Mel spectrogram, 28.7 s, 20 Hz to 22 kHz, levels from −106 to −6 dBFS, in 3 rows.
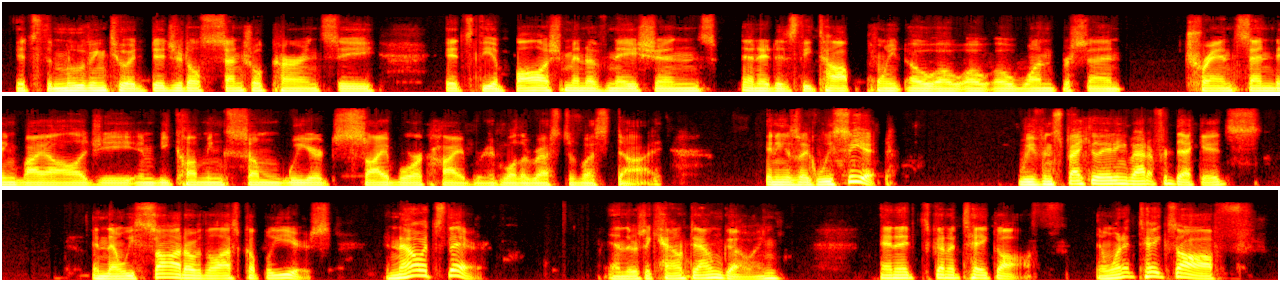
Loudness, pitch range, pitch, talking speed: -21 LUFS, 95-115 Hz, 100 Hz, 175 wpm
